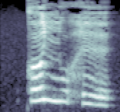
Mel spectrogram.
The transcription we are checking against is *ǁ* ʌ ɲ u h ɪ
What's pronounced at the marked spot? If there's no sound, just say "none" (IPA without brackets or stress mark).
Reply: k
